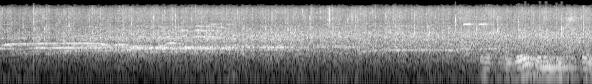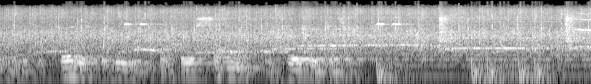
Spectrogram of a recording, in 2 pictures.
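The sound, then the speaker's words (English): An audience applauds to welcome a speaker onto the stage. The clapping is dense and steady throughout, and voices begin to rise through it about halfway in. “Please put your hands together and welcome Greg.”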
